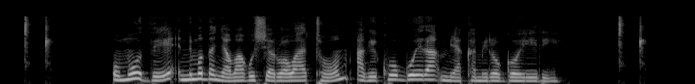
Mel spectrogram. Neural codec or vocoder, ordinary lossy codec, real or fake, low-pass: vocoder, 22.05 kHz, 80 mel bands, WaveNeXt; MP3, 48 kbps; fake; 9.9 kHz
